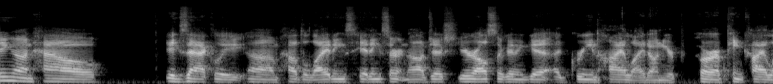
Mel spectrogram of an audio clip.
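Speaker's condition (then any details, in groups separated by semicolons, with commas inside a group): No condition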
